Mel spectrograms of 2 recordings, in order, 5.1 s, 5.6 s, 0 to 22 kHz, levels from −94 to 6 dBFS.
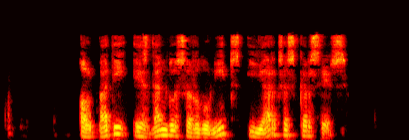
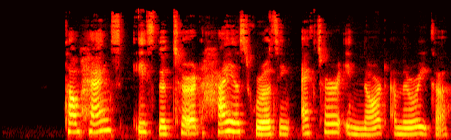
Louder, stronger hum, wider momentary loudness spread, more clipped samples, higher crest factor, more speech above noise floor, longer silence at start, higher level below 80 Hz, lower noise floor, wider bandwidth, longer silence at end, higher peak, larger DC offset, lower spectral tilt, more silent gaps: second, -26 LUFS vs -20 LUFS; neither; second, 4 LU vs 8 LU; neither; about the same, 18 dB vs 18 dB; about the same, 62 dB vs 62 dB; first, 1 s vs 0.8 s; about the same, -64 dBFS vs -64 dBFS; first, -87 dBFS vs -81 dBFS; second, 8.2 kHz vs 16 kHz; first, 0.8 s vs 0 s; second, -8 dBFS vs -2 dBFS; neither; about the same, -4 dB/octave vs -4 dB/octave; neither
